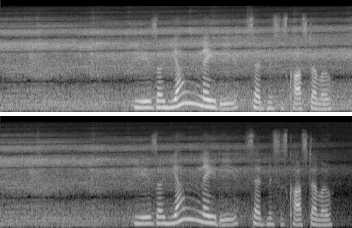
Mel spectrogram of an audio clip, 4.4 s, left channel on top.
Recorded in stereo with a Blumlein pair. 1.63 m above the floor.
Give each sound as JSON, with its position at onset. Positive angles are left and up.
{"t": 0.0, "sound": "a lawn mower", "azimuth_deg": 15}
{"t": 1.7, "sound": "a woman speaking", "azimuth_deg": 25}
